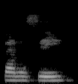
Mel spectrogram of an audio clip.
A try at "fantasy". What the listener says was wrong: Fantasy. Drag it a little lower. Fantasy.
